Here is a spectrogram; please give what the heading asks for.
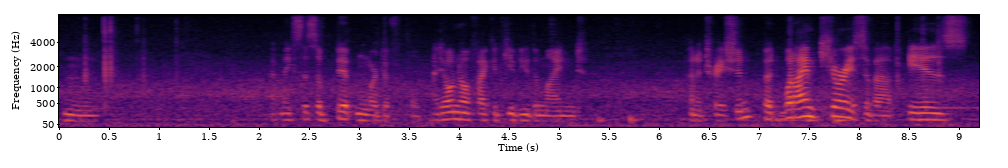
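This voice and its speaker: A man playing in a tabletop roleplaying game, improvising in a deliberate, businesslike way. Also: medium pitch, fairly bright tone, a little hiss or hum, poor audio.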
